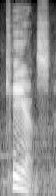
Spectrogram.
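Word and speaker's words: Cairns: It's spelled C A I R Ns, but it's pronounced Cans, like what you drink a beer out of.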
